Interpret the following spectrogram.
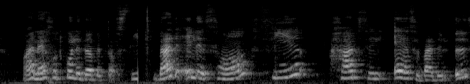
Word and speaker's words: éléphant: éléphant يعني فيل، دونك اون دي éléphant. اخدتوا بالكم نطقت الا ان في الاي اون éléphant، والاو ان كانت اون زي سيترون زي افيون، دونك انا دي اون اي اون.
